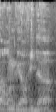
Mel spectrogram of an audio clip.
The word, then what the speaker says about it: Hardangervidda: D'abord, est-ce que je l'ai bien prononcé? – C'est ça, c'est bien le Hardangervidda et c'est bien en Norvège, donc au sud de la Norvège.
